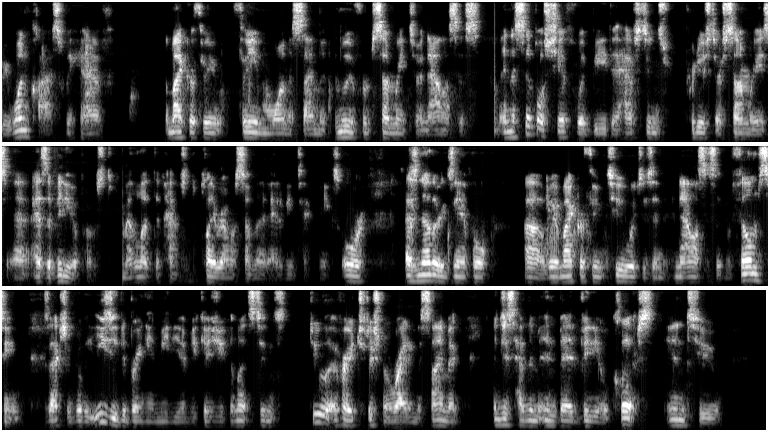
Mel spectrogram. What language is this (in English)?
English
